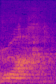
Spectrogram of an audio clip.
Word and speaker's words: ruach: The word in Hebrew is ruach. It's got a ha on the end of it.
